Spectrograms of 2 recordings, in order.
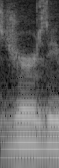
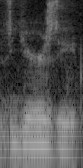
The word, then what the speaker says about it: Jerzy: And then, of course, it ended up being Jerzy Skolimowski, who for years I pronounced his name as Jersey, but I think the actual pronunciation is Jerzy.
